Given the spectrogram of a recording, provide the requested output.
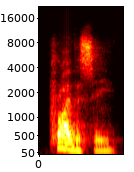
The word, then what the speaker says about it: privacy: So in British English, we use a short vowel sound, I, for privacy. Just a schwa, C, privacy. Privacy, with stress on that first syllable. Americans, they use a slightly different sound at the beginning. They use the I diphthong, the I diphthong. So they say privacy, privacy. But in British English, privacy.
